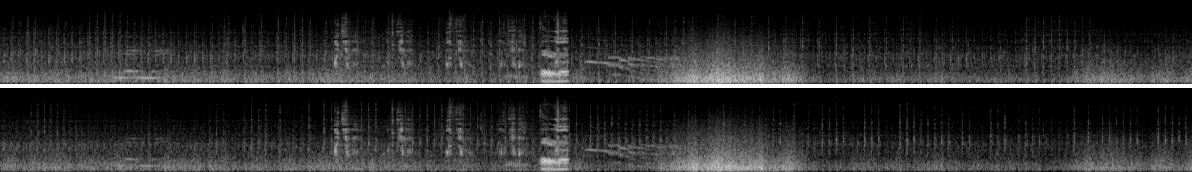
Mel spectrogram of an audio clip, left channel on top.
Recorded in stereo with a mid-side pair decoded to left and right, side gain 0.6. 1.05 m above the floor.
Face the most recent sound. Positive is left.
turn(degrees=15)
